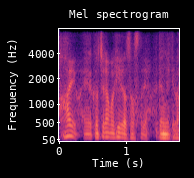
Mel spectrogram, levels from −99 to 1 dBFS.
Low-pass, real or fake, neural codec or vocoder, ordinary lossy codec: 7.2 kHz; fake; codec, 16 kHz in and 24 kHz out, 0.9 kbps, LongCat-Audio-Codec, fine tuned four codebook decoder; none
